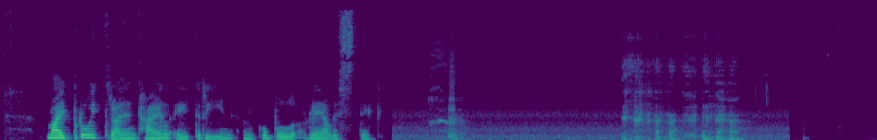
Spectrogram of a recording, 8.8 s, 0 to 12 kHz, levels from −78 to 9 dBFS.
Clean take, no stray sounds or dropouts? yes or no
no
